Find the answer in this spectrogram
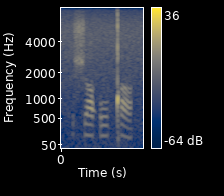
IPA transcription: ʃaʔoǃa

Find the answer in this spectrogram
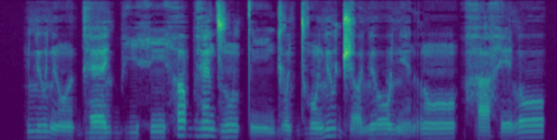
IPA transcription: lʲu˧lʲõː˩ə̯ɡʱɛː˧lʲ bʱi˧ hĩː˧hʌ˥bʱɛ̃˥ d͡zũ˥ltĩː˩ɡʲo˧lʲ dʱõ˧lʲu˥d͡ʒʌː˩ lʲoː˧ lʲɛ̃˩rõː˥ | ha˩he˩ lo˥

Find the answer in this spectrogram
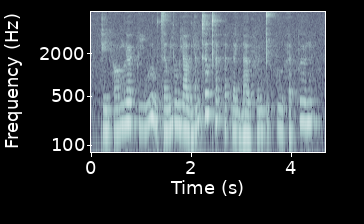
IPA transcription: ke˨˩jhɔː˨˧ŋlœː˧k̚fiː˨˥w luː˨˩t͡sɐ˨˧w jo˨wjaː˨˩w jɐ˥nkʰɐ˥wt̪ʰɐ˨k̚ pɐ˨k̚lɐ˨˩j n̪aː˨˩wfɵ˨nt̪ɪ˧k̚ fuː˨˩hɐ˨˥k̚ fɵ˥n

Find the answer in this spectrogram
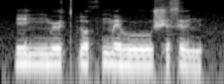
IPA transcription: in ŋ͡mʉːtɗoθ ŋ͡meβuː ʃɨsɨn

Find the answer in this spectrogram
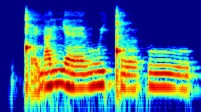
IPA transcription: ǃɛ̰j ajɲɛː vuːjǃɵː kuː

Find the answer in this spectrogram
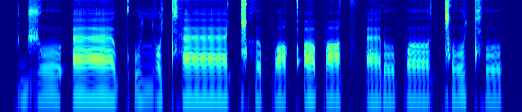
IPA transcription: d͡ʒʊːʔæːkʷʼɪ ʎɔcʰæːǁʰə pɔqʼʊpɑ t͡sʼæɾʊpʌː ǀʊcʰʊ

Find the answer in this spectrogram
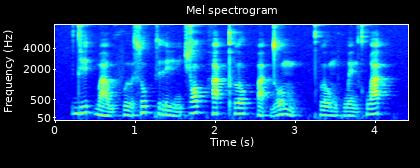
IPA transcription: diː˥˩t̚baː˨˩w fɯː˩˦su˦˥ʔkriː˩˦ŋt͡ɕɔː˦˥k̚ ha˥˩k̚pʰlo˥˩k̚ pa˨˩t̚do˥˩m | kʰlo˨˩m kwe˨˩nkʰwa˥˩t̚

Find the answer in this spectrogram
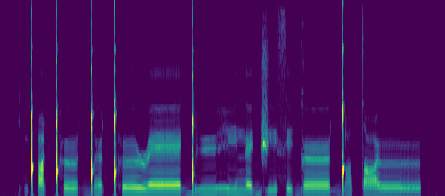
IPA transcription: ǃʼɑǃʰɵːɡ͡ǃœǃʰɵː ɹɛːɡ͡ǃyː ɦi nɛd͡ʒisi ɡœːɡ͡ǃɵ tˤɵː

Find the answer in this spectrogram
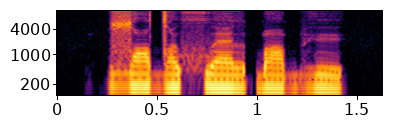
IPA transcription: zˤydˤy xʷælɓɑbʱy

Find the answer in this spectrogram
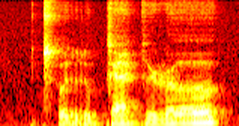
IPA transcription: t͡sʼʊrukækɨ ɭɤ

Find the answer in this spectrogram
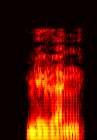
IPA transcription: ɳɪɭaŋ

